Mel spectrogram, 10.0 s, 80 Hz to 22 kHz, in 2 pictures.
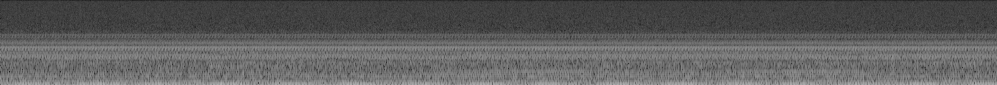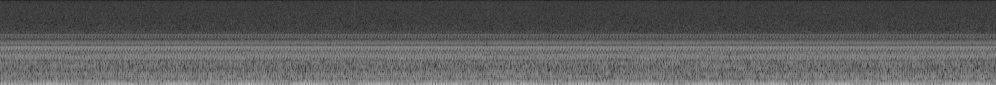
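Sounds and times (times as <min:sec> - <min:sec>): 
industrial hum: 0:00.0 - 0:09.9.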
